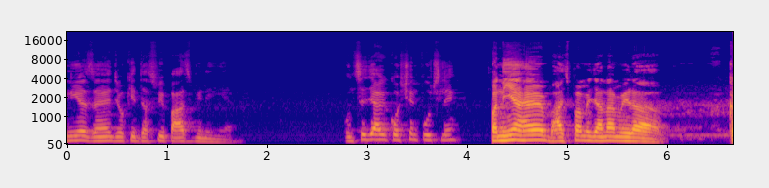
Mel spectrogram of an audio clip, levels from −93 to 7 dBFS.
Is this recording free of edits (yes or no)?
no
